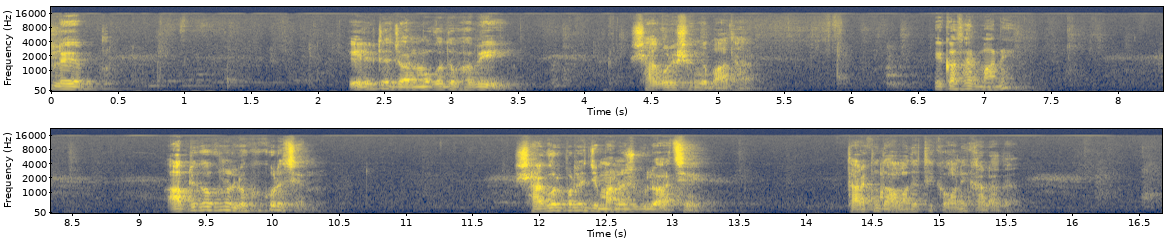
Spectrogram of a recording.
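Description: Two men talk tensely in turns, close by.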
